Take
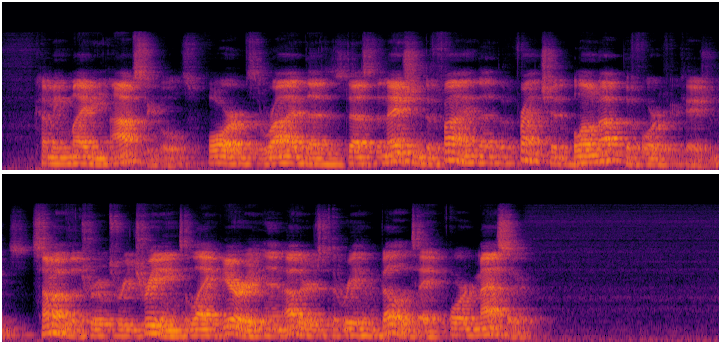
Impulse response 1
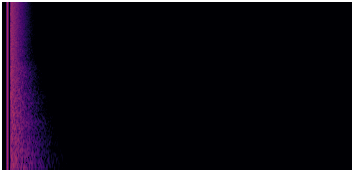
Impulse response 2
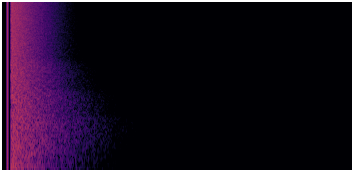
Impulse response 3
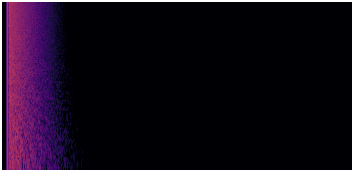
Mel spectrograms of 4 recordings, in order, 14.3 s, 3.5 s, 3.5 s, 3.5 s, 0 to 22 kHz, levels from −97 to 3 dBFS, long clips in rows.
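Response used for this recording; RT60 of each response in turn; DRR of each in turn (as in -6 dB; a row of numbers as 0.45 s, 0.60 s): 1; 0.65 s, 1.4 s, 0.90 s; -1.5 dB, -10.0 dB, -7.0 dB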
